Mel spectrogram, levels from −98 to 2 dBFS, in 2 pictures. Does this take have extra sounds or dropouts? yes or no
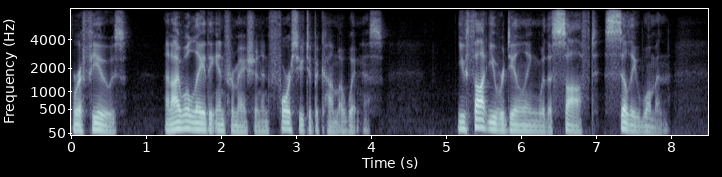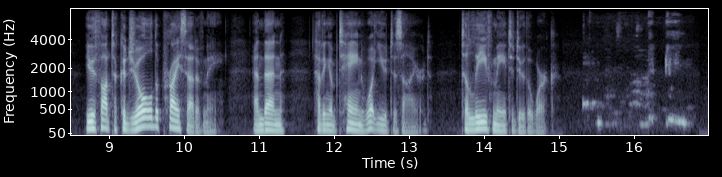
yes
